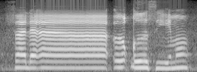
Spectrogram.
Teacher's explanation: اب لام پر جو ہے الف پر مد ہے 5 الف کے برابر، اس کو کھینچیں گے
